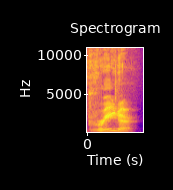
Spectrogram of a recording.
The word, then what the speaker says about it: Grener Power: It's actually pronounced Greener. They actually corrected me, by the way. It's pronounced Grener Power.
